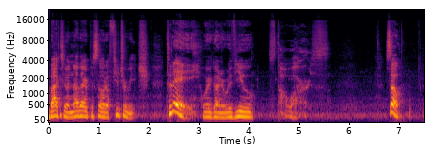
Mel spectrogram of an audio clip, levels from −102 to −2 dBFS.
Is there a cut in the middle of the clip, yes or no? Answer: no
